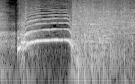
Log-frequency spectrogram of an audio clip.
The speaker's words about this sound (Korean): 그때 프랑켄슈타인의 머리 위쪽 어디선가 날카로운 비명이 점막을 갈랐다.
